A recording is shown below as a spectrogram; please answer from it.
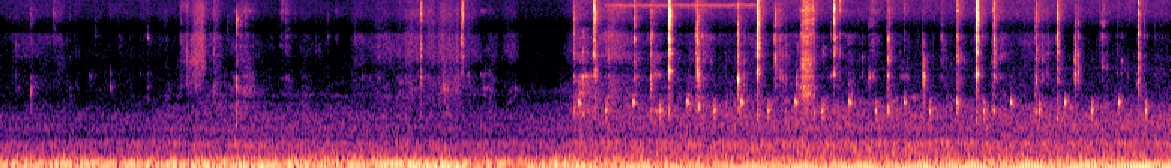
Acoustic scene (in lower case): car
